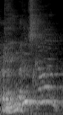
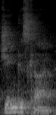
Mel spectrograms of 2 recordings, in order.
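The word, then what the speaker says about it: Genghis Khan: people no it's jingus Khan I'm like wait gingas Khan so the whole time gingas Khan gask Khan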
